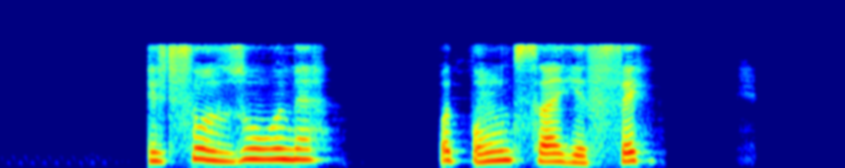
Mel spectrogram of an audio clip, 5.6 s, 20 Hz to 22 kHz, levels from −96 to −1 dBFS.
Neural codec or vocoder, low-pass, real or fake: codec, 16 kHz, 0.5 kbps, FunCodec, trained on LibriTTS, 25 frames a second; 7.2 kHz; fake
